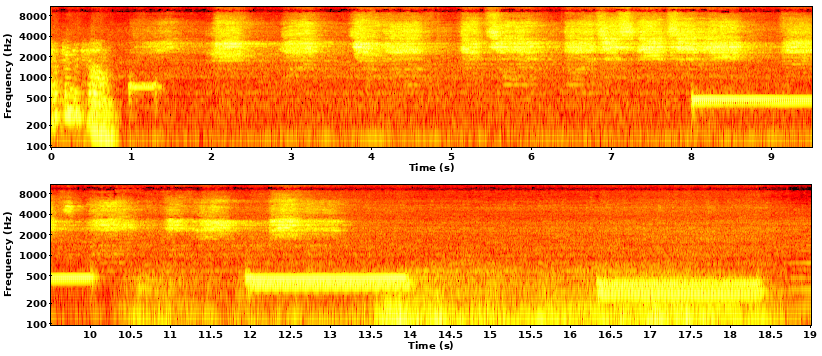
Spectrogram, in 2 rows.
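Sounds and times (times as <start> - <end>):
hissy pulses: 0.0 - 19.0
long steady telephone beeps: 8.0 - 10.1, 11.8 - 14.1, 16.3 - 18.5
deep rumble: 10.5 - 18.8.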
